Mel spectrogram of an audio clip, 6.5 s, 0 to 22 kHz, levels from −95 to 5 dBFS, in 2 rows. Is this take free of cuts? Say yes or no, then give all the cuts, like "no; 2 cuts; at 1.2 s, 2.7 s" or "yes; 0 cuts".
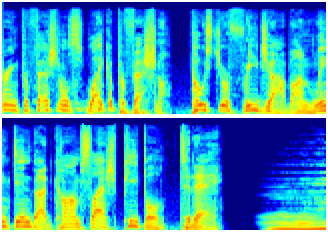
no; 1 cut; at 5.6 s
